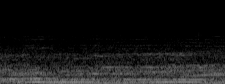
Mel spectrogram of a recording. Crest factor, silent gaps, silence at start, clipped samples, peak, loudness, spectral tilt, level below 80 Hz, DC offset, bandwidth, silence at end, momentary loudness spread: 12 dB; none; 0 s; under 0.1%; -28 dBFS; -40 LUFS; -8.5 dB/octave; -48 dBFS; under 0.1%; 6.8 kHz; 0 s; 3 LU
